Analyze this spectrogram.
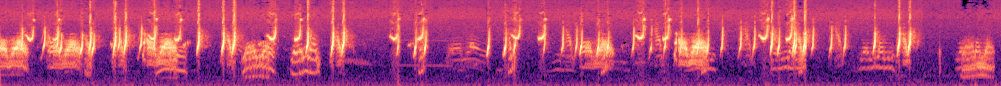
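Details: Quail from India chatter almost continuously, a dense stream of sharp high chirps and rough nasal squawks with scarcely a pause, suggesting several birds calling together.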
